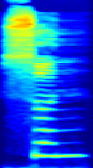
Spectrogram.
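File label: "sun" Mandarin Chinese, first tone, pronunciation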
